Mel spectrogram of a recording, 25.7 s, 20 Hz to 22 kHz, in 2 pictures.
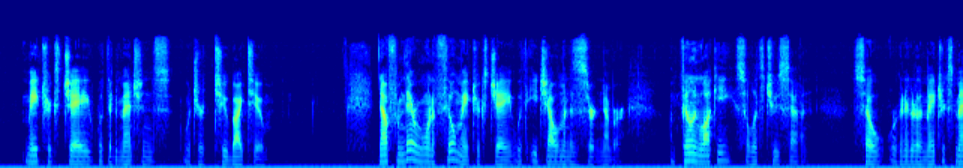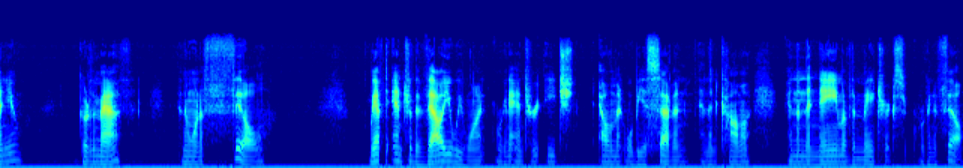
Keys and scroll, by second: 13.6 Right, 16.3 4, 20.7 7, 22.1 ,.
